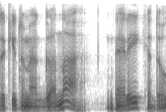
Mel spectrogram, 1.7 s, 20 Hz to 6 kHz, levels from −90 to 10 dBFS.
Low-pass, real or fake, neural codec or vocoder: 5.4 kHz; real; none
